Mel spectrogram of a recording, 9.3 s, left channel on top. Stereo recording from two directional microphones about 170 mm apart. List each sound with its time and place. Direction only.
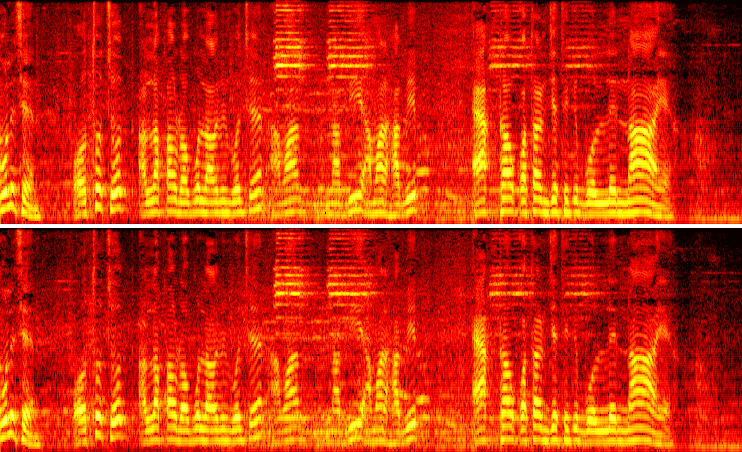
0.0 s speech: 20° left (ahead or behind)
